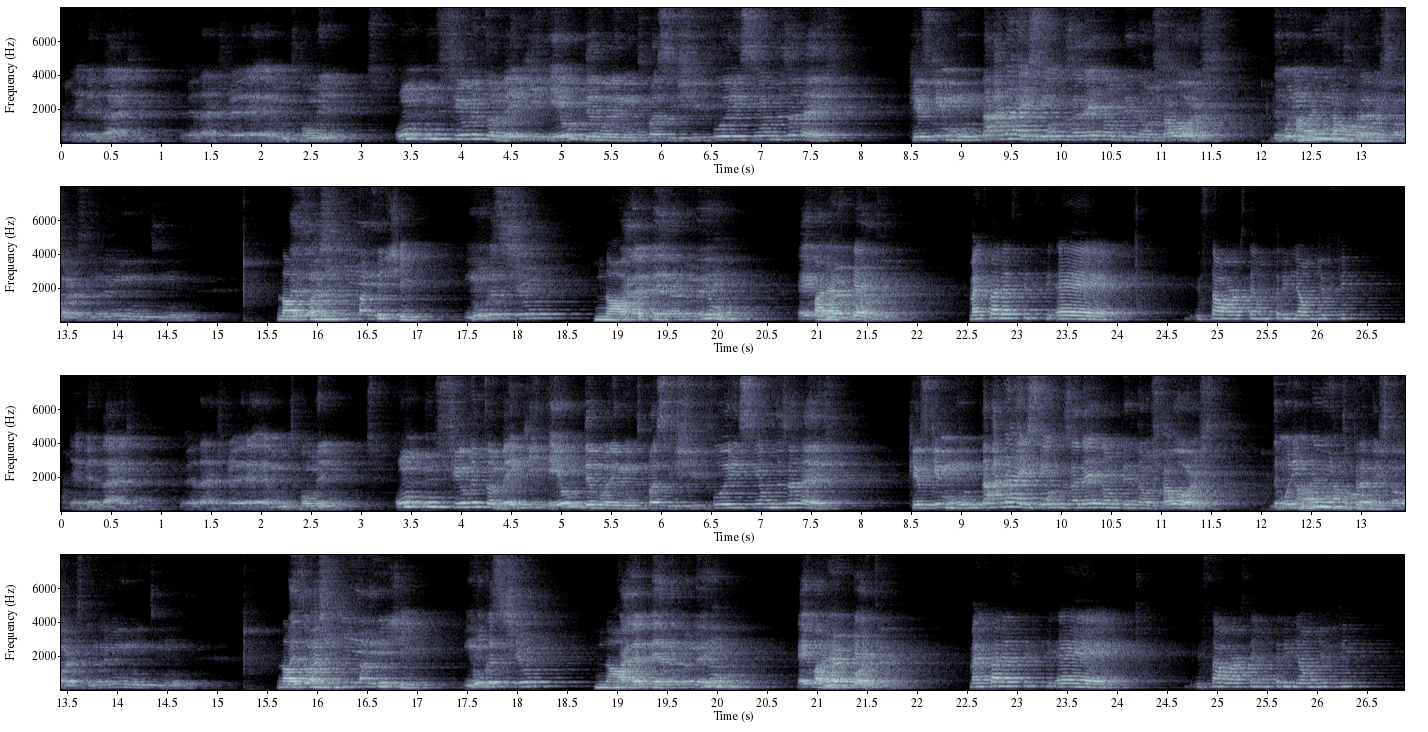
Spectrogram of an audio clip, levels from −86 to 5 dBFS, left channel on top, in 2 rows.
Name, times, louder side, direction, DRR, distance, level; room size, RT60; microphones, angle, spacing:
voice 1, 0.1-0.8 1.2-2.8 3.3-7.7 8.5-11.5 12.1-14.7 15.7-16.7 17.5-18.3 18.9-20.1 20.8-21.7, right 2 dB, 60° right, -3 dB, 0.7 m, -24 dB
voice 2, 12.3-13.2 15.6-17.0 18.8-20.2 21.0-21.5 22.5-24.0 24.8-26.3, left 2 dB, 35° left, 1 dB, 0.3 m, -22 dB
3.5 x 2.0 x 3.2 m, 1.2 s
head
